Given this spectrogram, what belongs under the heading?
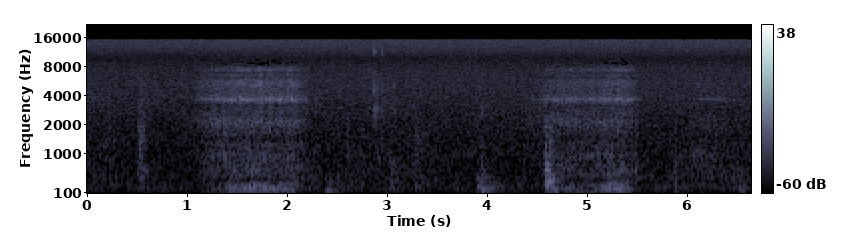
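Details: Snoring in a sleeping person: two rough, rattling snores on breathing in, about four seconds apart, with quiet breathing between them.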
